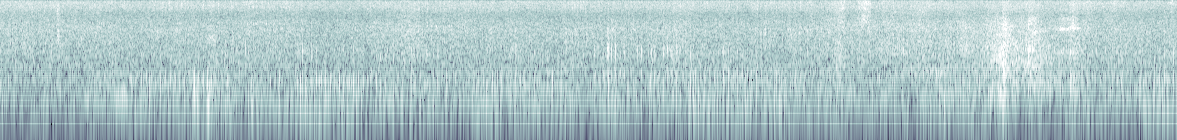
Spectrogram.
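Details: Pet cat, one of two sisters shut in a front bedroom, one friendly and one shy, giving an even, buzzing purr that runs unbroken through the short clip, with faint handling noise near the end.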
